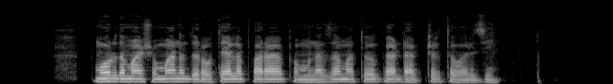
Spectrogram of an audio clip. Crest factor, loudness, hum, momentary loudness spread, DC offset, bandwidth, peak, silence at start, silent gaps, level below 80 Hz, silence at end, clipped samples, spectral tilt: 18 dB; -24 LUFS; none; 9 LU; under 0.1%; 11 kHz; -6 dBFS; 0.6 s; 0.79-0.91 s; -66 dBFS; 1.15 s; under 0.1%; -7 dB/octave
